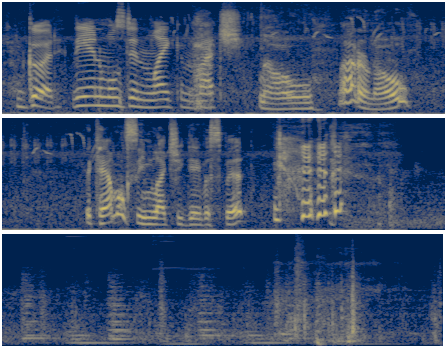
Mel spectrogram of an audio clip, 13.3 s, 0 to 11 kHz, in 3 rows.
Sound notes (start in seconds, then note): 7.2 Aurora laughing; 8.6 soft expectant music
